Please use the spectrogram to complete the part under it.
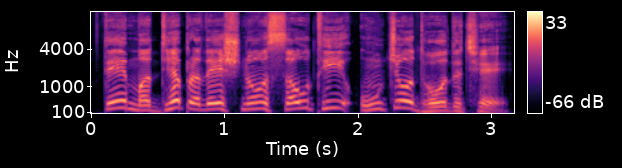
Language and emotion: Gujarati, neutral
